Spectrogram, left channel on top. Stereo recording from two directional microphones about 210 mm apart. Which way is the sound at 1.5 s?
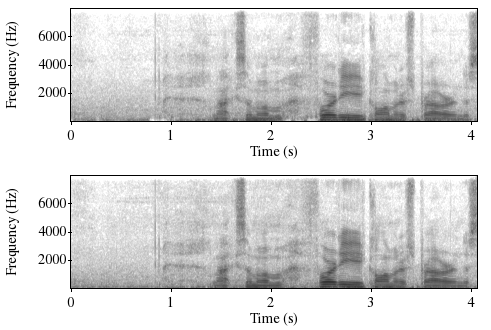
25° right (ahead or behind).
